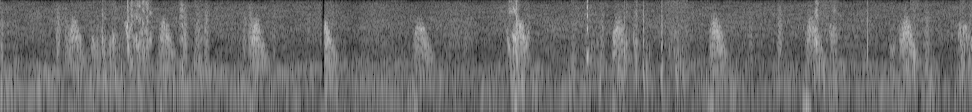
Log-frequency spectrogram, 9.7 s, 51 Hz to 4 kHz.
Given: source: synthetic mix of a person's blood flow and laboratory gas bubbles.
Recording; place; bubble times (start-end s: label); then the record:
Doppler ultrasound of blood flow; subclavian vein
0.86-1.53 s: bubbles
1.78-1.86 s: bubbles
1.93-2.04 s: bubbles
5.05-5.31 s: bubbles
5.69-5.79 s: bubbles
5.83-6.03 s: bubbles
6.16-6.52 s: bubbles
6.57-6.88 s: bubbles
8.12-8.42 s: bubbles
8.64-8.71 s: bubbles
8.87-8.97 s: bubbles
9.10-9.37 s: bubbles
9.54-9.73 s: bubbles
From the record:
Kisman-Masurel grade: 222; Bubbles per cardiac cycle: several, 3 to 8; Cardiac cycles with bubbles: 10 to 50%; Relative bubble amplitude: moderate (0.250 to 0.450); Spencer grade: 2 (many but less than half of the cardiac periods contain bubble signals, singularly or in groups); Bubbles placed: anywhere in the cardiac cycle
